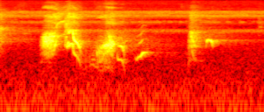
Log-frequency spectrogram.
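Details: Yellow-rumped cacique calling in rainforest with loud, liquid, gurgling notes in two quick pairs, then a short rising whistle and a final slurred note, backed by faint insect hum.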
